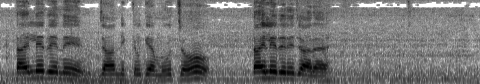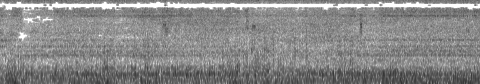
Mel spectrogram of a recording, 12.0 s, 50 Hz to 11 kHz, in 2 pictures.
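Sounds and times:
wind rushing: 0.0s - 5.0s
motorcycle engine running: 0.0s - 12.0s
road noise: 0.0s - 12.0s.

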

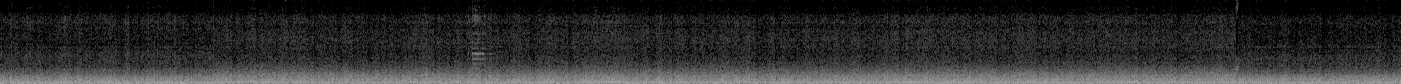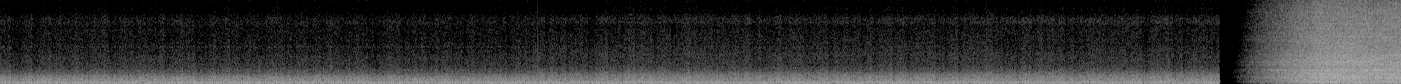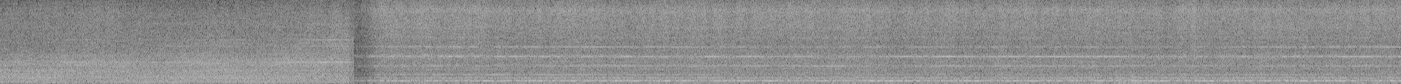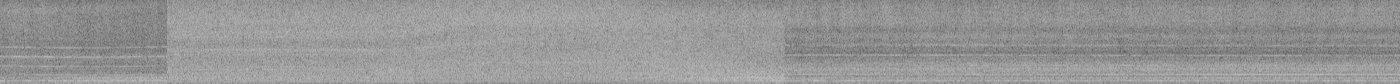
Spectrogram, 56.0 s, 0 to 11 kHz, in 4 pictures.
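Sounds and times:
jet engine roaring with whine: 0.0s - 56.0s.

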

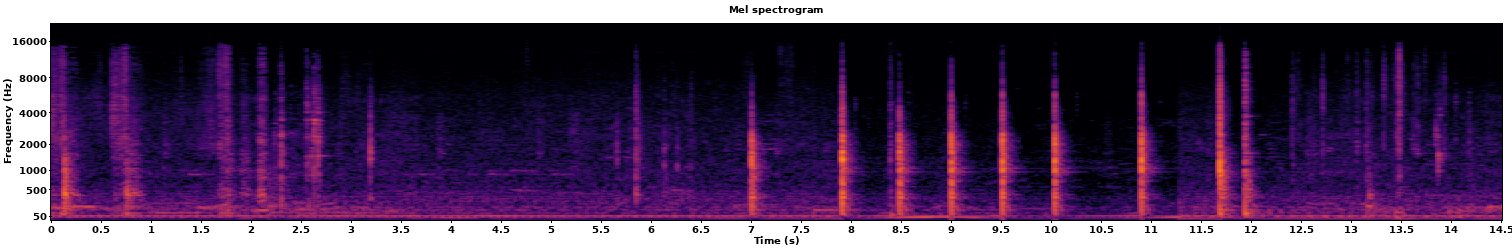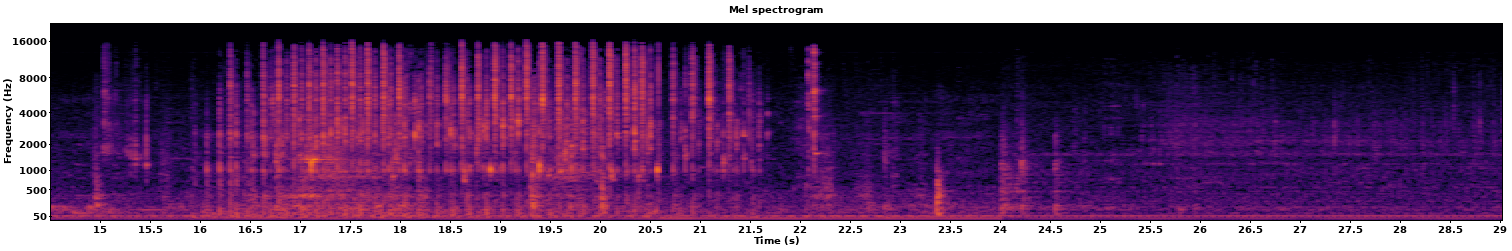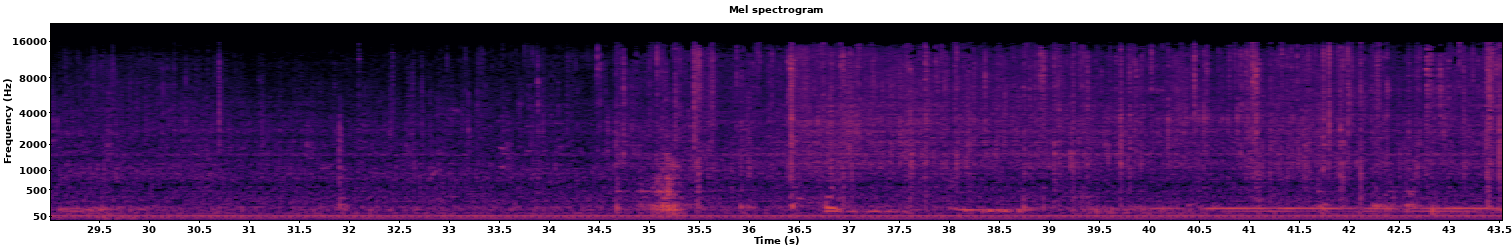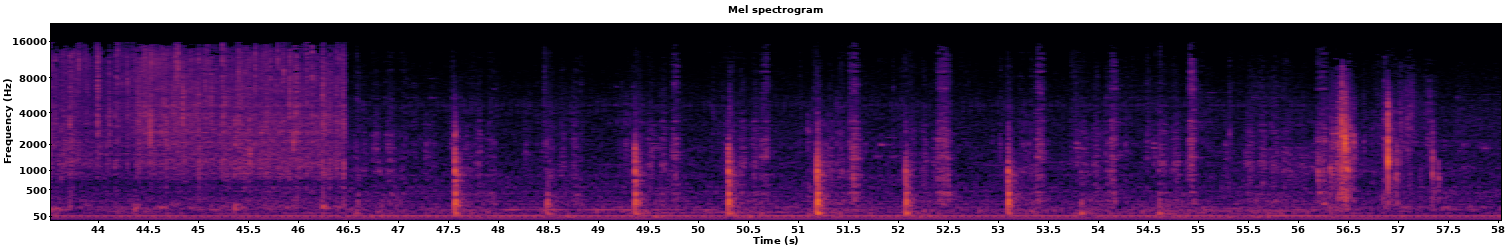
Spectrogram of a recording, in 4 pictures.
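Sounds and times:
chopsticks beating egg in glass: 16.2s - 21.7s
egg sizzling in a pan: 16.2s - 21.7s, 25.6s - 46.5s.

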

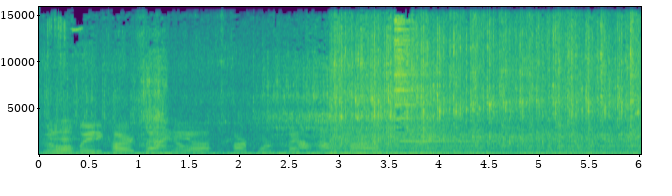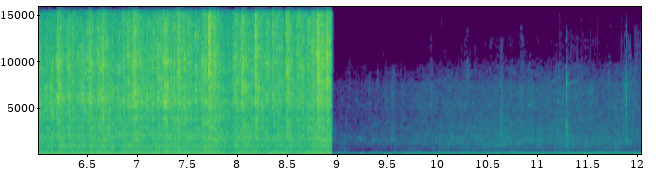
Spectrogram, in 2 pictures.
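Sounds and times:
car engine idling: 0.0s - 9.0s.

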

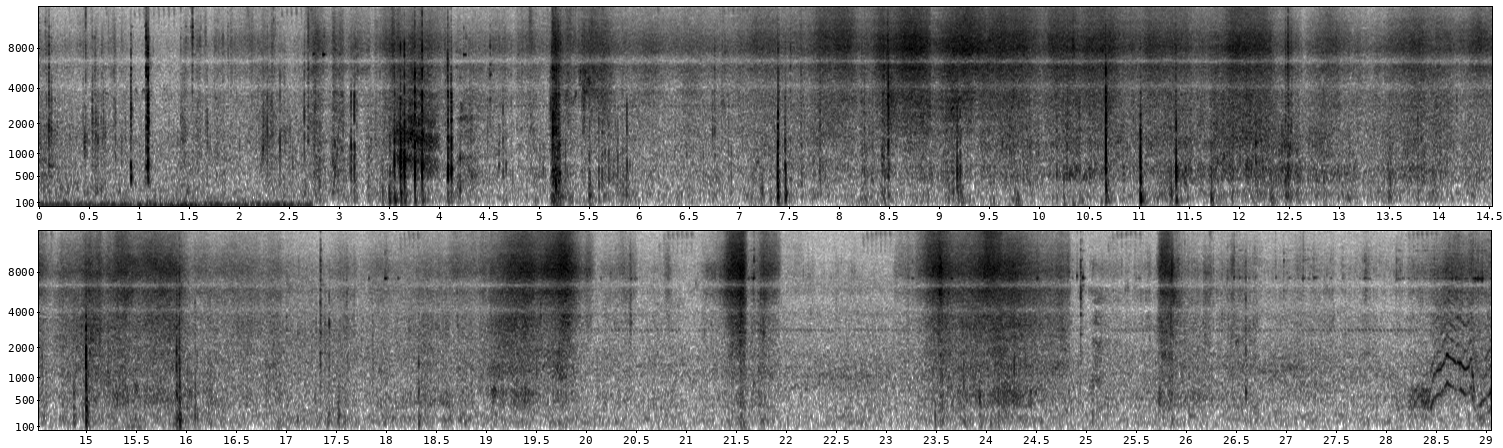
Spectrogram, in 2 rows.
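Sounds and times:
sharp clicks and knocks: 0.0s - 2.8s
steady hiss: 0.0s - 2.9s, 5.4s - 28.2s.

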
